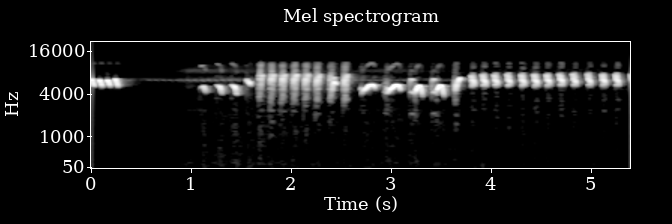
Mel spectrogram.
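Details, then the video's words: Sunbird song, played as a master recording for training cage songbirds: very high, thin chirps run into a fast twittering trill, then a brisk, evenly pulsed high trill of about four notes a second. No background noise. "Pancingan Konin Full Gacor Tembakan mewah"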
